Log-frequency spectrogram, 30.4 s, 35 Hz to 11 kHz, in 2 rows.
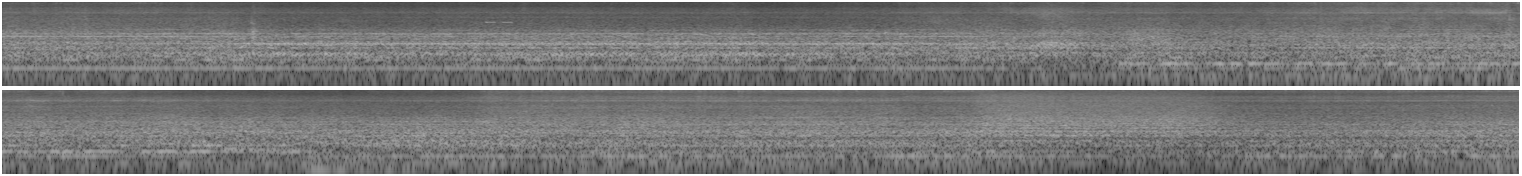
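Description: Blommer chocolate melting tank's 5 hp sweep agitator drive running: a steady motor-and-gear hum with a few held low tones, turning the scraper paddles inside the vessel.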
